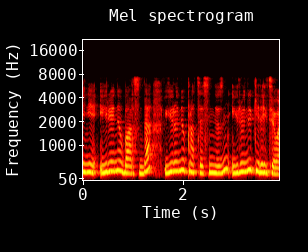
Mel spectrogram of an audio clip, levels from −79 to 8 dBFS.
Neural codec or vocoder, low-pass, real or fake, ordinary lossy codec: none; 7.2 kHz; real; none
